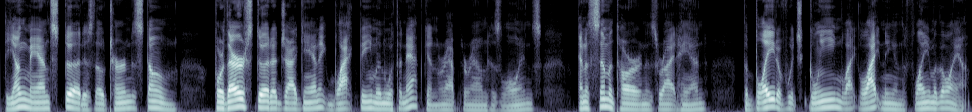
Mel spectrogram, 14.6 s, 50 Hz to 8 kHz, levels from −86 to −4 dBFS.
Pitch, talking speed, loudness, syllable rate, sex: 110 Hz, 175 wpm, -21 LUFS, 4.6 syllables/s, male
